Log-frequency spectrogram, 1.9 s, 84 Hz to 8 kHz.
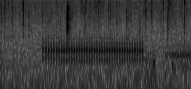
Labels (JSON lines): {"label": "biophony, croak", "recorder": "SoundTrap 500"}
